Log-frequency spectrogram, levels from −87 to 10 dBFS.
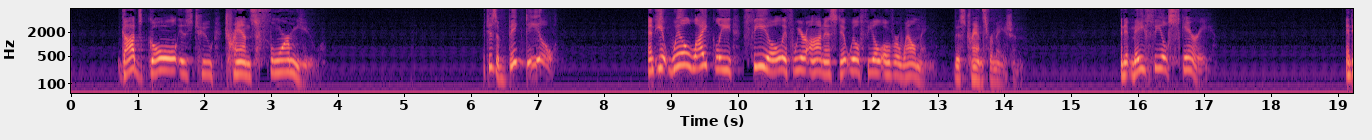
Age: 40-59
